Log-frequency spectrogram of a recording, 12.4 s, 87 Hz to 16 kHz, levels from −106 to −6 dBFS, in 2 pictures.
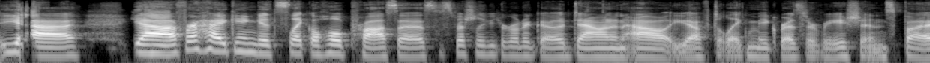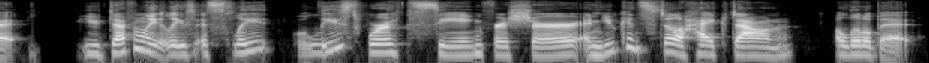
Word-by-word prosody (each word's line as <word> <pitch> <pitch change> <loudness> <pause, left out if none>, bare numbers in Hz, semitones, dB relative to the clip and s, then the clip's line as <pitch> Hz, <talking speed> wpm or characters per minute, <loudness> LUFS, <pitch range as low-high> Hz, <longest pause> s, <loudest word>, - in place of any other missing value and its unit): yeah. 170 -6 +5 0.4
Yeah, 200 -3 +10
for 265 +3 +3
hiking, 235 -3 0
it's, 195 +1 -3
like, 200 -1 -3
a 190 - -3
whole 195 0 -2
process, 160 -3 -2
especially 195 -1 -13
if 185 - -22
you're 170 - -18
gonna 170 0 -10
go 155 0 -8
down 155 -1 -1
and 150 - -9
out, 145 -2 0
you - - -8
have 155 - -6
to, - - -16
like, - - -10
make 155 -2 -15
reservations, 160 +1 -10
but 335 - -2 0.4
you 195 +1 -12
definitely, 220 +5 0
at - - -8
least 185 -1 -5
it's 200 - -5
late 245 +6 -8 0.2
least 305 - -9
worth 215 0 0
seeing 175 +1 -4
for 175 -2 -3
sure, 170 +2 +1
and 175 - -6
you 215 - -8
can 330 -3 -9
still 230 -7 -2
hike 185 0 -3
down 170 -2 +1 0.3
a 185 - -6
little 185 -1 -4
bit. 335 - -5
185 Hz, 215 wpm, -21 LUFS, 165-215 Hz, 0.4 s, Yeah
